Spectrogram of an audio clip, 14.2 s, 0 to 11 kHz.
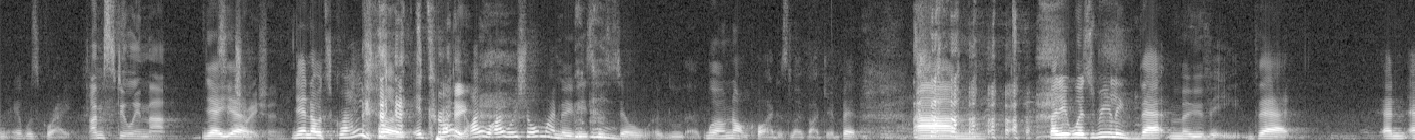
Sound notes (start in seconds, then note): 3.6 laughs; 8.7 laughter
